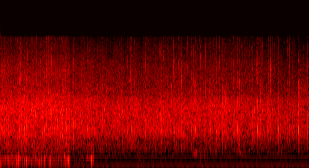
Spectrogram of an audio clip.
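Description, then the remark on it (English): A crowd applauds steadily, a dense wash of many hands clapping at an even loudness for several seconds, with a few low thumps early on and no voices over it. “Give them a round of applause, will you?”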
